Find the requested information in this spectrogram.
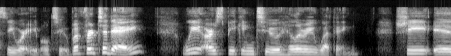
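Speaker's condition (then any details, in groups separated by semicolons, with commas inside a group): No condition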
